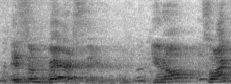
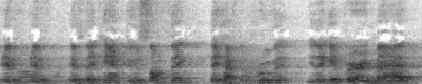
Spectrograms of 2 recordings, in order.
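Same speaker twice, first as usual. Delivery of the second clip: ordinary talk, nothing marked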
